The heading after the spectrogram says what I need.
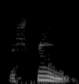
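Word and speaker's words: Spiel: एस पी को आधा से और पे बोलते हैं, या एस टी को आधा से और टे बोलते हैं। जैसे इसका देख लेते हैं अपन, एस पी आई ई एल, स्पील। एस पी आपने देखा होगा स्प, इस पे है तो आधा से और पे हो गया।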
